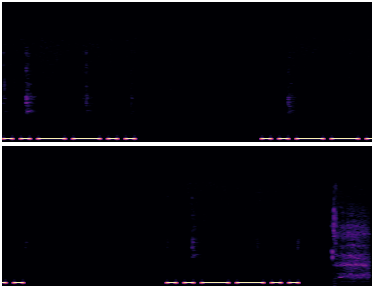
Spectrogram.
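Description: A steady, clear Morse tone sends the question mark, as sent after the Q-code QRZ on the air, three times, each a tightly sent, crisp short-short-long-long-short-short group with pauses between, ending on a brief burst of noise.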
